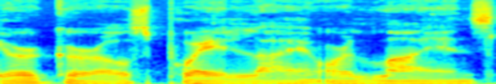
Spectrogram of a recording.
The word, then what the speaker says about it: puellae: For first declension nouns, the nominative plural is an I, an AE, pronounced I, which gives us puellae.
